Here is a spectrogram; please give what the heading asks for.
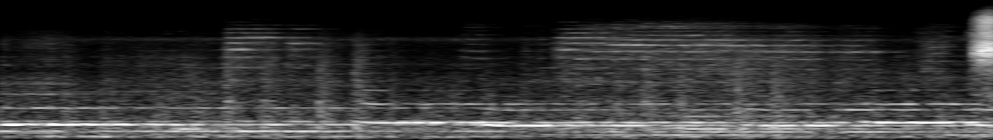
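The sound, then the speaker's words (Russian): A metro train pulls away after its doors close, with a steady rolling rumble laced with high, whining wheel squeals throughout and a loud hissing burst at the very end. “Осторожно, двери закрываются. Следующая станция – площадь Свердлова.”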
